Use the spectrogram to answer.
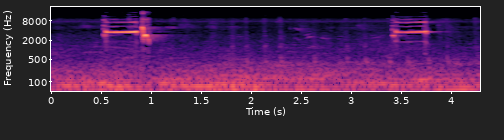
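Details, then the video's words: Lure song of a vigorously singing Bar-winged prinia, used to draw song from untrained prinias: a piercing level whistle snapping into a short buzzy note, then a second whistle about three seconds later. "Prenjak gacor khusus Pancing Bunyi prenjak bahan"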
